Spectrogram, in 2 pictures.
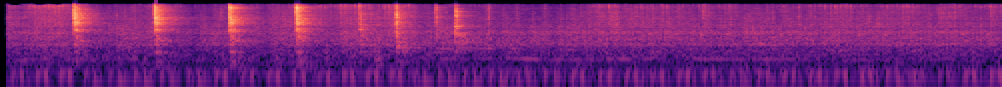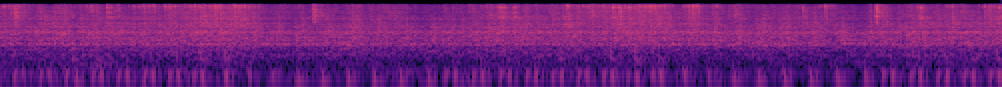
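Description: Engine of a portable sawmill running steadily with a low throb. About six sharp knocks come in quick succession in the first two and a half seconds.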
